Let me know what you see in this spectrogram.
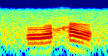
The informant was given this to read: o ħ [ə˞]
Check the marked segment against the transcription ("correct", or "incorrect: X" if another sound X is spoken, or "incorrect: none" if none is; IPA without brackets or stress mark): incorrect: ʌ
